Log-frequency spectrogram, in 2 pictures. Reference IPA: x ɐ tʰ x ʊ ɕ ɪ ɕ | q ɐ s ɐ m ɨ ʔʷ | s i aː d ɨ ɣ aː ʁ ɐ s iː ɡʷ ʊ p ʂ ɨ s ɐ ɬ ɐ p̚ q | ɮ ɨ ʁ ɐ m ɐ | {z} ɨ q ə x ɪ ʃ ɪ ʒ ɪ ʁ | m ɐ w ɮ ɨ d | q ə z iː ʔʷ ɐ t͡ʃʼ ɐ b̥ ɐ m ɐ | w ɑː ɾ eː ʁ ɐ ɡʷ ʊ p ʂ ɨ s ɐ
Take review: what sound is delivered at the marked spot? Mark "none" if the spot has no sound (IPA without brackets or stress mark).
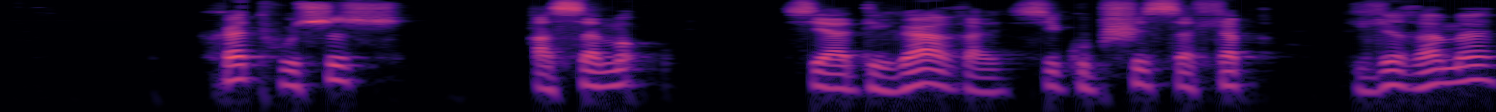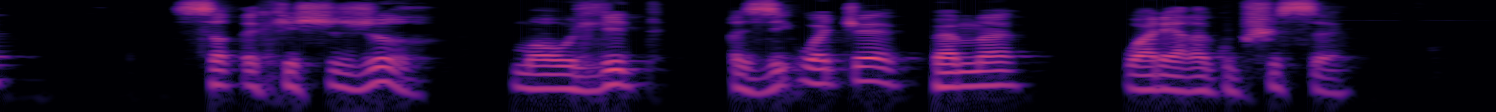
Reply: s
